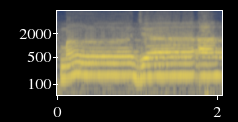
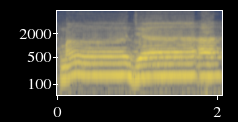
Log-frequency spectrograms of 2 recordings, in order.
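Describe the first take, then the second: Both takes have the same delivery.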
